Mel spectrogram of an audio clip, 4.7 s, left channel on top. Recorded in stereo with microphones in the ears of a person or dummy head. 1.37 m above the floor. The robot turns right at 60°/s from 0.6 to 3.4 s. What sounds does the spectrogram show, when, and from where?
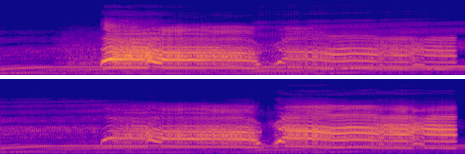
0.0 s a vehicle: 65° right (ahead or behind); by 4.7 s 75° left (ahead or behind)
1.0 s a scream: 120° left; by 4.6 s 95° right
